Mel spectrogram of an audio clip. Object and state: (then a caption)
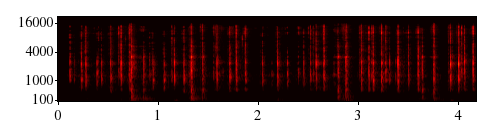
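Mechanical keyboard with plastic keycaps. A Keychron V1 compact mechanical keyboard with Tangerine switches and green and white Matcha plastic keycaps is typed continuously with gloved fingertips. About 32 quick, bright, clacky keystrokes decay almost instantly, with a few heavier strokes adding a deeper thock.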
